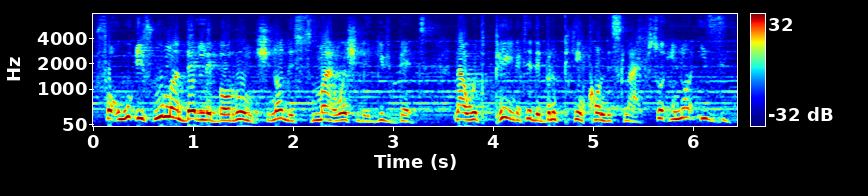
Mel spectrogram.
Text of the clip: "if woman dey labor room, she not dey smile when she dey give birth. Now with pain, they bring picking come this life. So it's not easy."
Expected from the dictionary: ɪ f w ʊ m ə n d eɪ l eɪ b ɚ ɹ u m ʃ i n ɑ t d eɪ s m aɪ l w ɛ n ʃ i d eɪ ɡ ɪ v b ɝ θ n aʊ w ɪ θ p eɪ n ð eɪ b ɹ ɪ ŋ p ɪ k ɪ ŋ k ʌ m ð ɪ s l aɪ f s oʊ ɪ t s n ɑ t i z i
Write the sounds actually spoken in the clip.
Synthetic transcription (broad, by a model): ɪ f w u m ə n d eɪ l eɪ b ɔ ɹ u m ʃ i n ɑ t d eɪ s m aɪ l w ɛ n ʃ i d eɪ ɡ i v b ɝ t n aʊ w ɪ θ p eɪ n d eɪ b ɹ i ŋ p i k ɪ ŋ k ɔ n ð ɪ s l aɪ f s oʊ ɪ n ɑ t i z i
